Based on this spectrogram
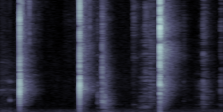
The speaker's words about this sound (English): Clap sync.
